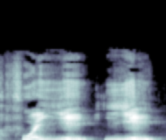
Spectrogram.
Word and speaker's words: foyer: un foyer le foyer Y E R تنطق foyer ي ولاحظوا كذلك على أن R في آخر الكلمة لا تنطق لا نقول foyer le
